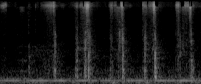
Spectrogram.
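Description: Tarot cards shuffled by hand in a reading, a quick run of crisp riffling flicks and soft slaps over about two seconds, close and fairly quiet with no talking.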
